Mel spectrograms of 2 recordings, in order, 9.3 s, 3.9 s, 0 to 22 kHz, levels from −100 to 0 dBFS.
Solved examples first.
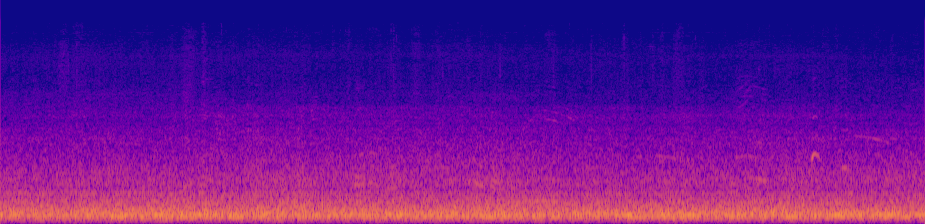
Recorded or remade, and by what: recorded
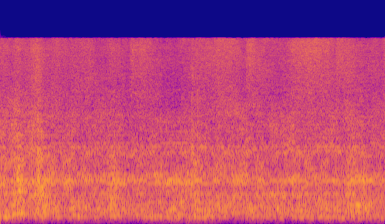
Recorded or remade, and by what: remade, codec, SNAC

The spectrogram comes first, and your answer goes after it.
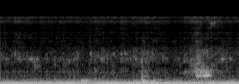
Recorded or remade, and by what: remade, codec, HILCodec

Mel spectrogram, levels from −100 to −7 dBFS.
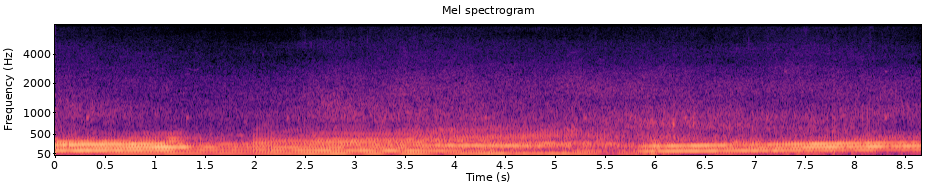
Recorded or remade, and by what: recorded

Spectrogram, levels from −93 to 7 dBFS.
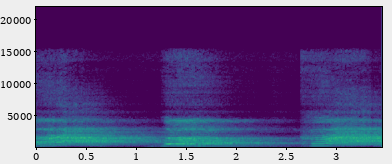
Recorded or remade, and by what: remade, codec, SNAC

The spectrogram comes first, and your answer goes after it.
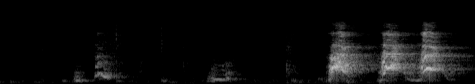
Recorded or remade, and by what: remade, vocoder, WaveNeXt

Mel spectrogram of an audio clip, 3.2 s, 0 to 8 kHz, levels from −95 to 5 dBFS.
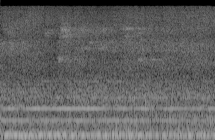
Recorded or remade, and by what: recorded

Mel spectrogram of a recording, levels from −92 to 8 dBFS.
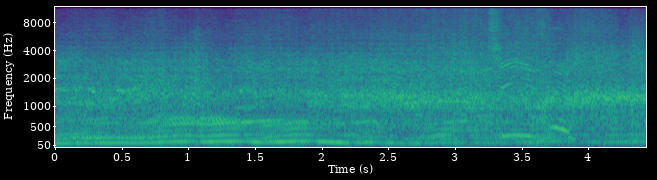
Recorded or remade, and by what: recorded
